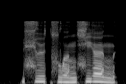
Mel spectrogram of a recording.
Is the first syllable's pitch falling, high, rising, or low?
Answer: high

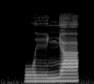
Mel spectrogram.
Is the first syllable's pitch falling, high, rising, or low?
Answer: low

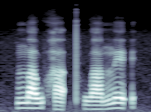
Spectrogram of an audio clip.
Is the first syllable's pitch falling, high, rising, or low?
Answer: high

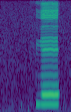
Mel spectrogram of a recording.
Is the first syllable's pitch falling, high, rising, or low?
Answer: high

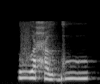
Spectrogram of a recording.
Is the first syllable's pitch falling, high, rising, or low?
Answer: high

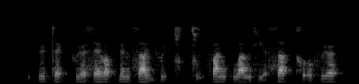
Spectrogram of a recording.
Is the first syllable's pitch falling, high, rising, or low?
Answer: low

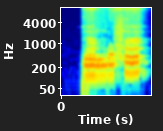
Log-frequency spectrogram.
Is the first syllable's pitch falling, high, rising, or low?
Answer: low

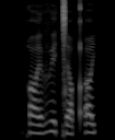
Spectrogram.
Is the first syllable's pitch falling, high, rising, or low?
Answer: low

